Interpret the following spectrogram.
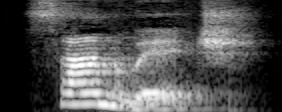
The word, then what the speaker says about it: sandwich: D also likes to remain silent in words like sandwich, handsome, and our favorite, Wednesday. So in the word Wednesday, handsome, Wednesday, handsome, and sandwich, don't pronounce the letter D, just keep it silent.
